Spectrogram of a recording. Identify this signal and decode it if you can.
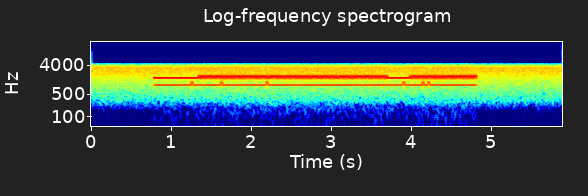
300-baud modem data (V.21 tones), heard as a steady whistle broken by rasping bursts, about 300 baud, 200 Hz shift, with phone line noise.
